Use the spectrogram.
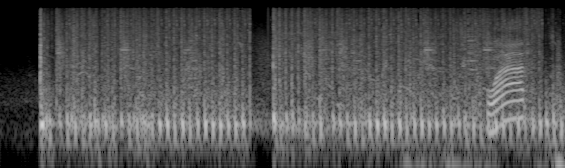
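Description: Video game gunfire, rapid repeated shots in bursts with a brief pause midway, loud and close, ending with a rising mechanical whine.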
